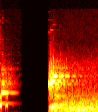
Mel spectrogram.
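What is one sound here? A game's soundscape swells up with a rush.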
